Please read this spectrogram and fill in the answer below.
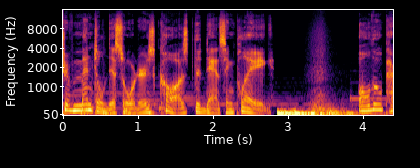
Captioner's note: screen wipe whooshes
